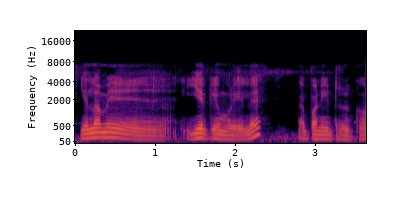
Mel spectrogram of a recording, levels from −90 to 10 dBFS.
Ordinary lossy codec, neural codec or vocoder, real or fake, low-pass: none; codec, 16 kHz, 6 kbps, DAC; fake; none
